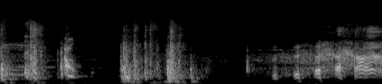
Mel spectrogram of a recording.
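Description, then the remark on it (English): A flurry of heavy blows lands in two quick bursts, thudding punches in a scuffle knocking a man out, followed by a man's strained groaning vocalizations as the fight ends. “Thanks for knocking out”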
